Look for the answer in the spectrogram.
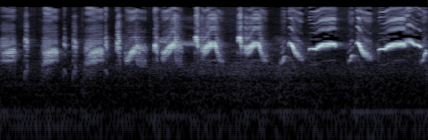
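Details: Chinese hwamei, a kept bird praised for its voice and fighting spirit, begins with rough buzzy notes, then moves into clearer looping whistles repeated about once every second.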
